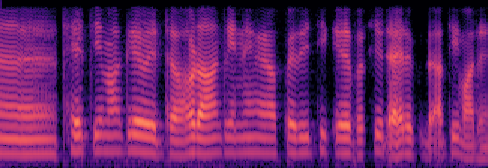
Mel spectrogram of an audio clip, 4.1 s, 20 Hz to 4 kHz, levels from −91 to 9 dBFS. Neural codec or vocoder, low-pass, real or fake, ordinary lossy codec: codec, 16 kHz, 0.8 kbps, ZipCodec; 3.6 kHz; fake; none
